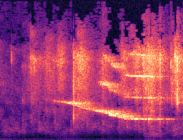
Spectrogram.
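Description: Baby long-tailed macaque crying: one high-pitched call that starts partway in and falls steadily in pitch over about a second.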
